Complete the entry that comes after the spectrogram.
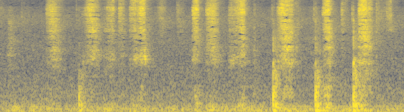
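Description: An orange wooden colored pencil rubs and scratches in small strokes around the centre of a mandala on a flat printed paper coloring sheet resting on a desk, while the other hand holds the sheet. Bursts of bright, papery scratching come and go at an uneven pace, with several sharper strokes toward the end over a quiet background.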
